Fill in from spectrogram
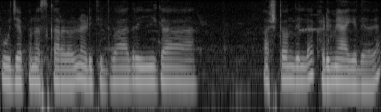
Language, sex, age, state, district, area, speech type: Kannada, female, 18-30, Karnataka, Vijayanagara, rural, spontaneous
